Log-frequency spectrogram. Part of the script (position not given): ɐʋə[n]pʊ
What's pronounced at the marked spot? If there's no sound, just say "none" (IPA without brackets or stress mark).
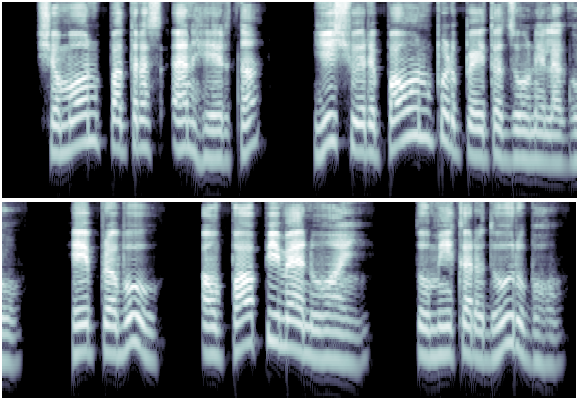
n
